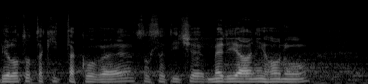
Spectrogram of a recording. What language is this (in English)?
Czech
